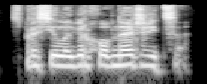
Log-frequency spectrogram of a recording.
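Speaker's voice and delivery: ordinary delivery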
